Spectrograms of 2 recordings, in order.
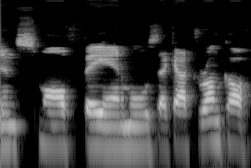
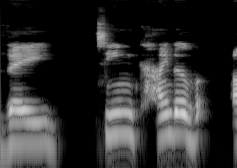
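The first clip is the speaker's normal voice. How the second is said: ordinary talk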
